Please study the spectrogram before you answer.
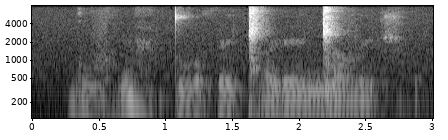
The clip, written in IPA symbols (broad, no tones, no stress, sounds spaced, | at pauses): ɡ u v ə̤ n̪ æ̤ ɖ t̪ u o̯ θ e ɡ͡ǁ ɐ e̯ ɾ e ŋ͡ǁ ɐ v e t͡ʃ ə̤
